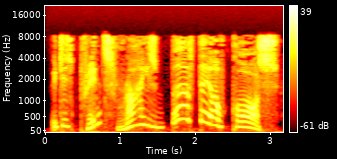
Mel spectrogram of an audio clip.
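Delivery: put-on a curious young woman asks; girl's voice. A narrator's reading. Girl explains.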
